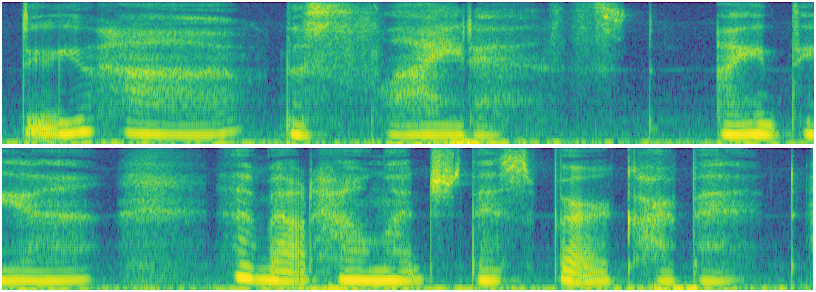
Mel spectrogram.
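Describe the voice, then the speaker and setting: A woman's voice: medium pitch, heavily acted. A woman playing a haughty, cruel evil queen in a whispered ASMR roleplay, imperious and condescending toward those beneath her. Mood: indignant, disdainful. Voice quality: breathy whisper. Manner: slow, imperious, condescending, drawn-out phrasing.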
